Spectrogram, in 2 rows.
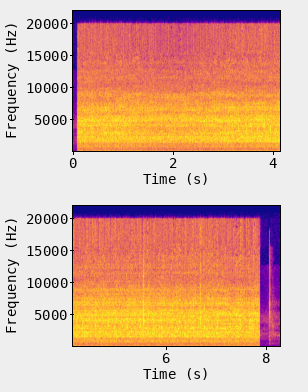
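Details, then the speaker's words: BMW E36 turbo after an engine bay fire and a new wiring harness, idling unevenly with a dull recurring stumble; a cylinder 2 misfire not caused by plug or coil, traced to a fire-fried ECU. "But it was still misfiring. So I was trying to figure out what was going on."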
